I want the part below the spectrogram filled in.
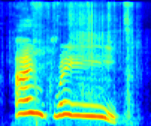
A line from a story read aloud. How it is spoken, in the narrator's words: He'd boast, shouting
